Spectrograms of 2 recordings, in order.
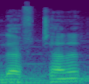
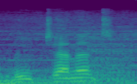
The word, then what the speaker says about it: lieutenant: Can't pronounce it left tenant on occasions. or Lieutenant Janet Quartet.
